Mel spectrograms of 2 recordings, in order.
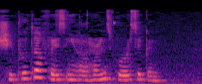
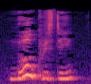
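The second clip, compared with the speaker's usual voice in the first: raised-voice protest; crying out; 3 semitones higher, 6 dB louder than usual. A narrator's reading. Raoul protesting to Christine at their last meeting, crying out. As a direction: cry out in mild alarm. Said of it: "Raoul cried".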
